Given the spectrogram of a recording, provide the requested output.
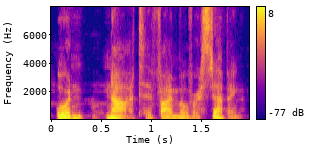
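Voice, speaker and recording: A man playing a gentle, troubled android in love, hesitant and earnest, in an amateur film table read. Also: on the low side, expressive, brisk, breathy edge. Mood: tender, hesitant. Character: gentle, lovestruck, troubled male android hero.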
